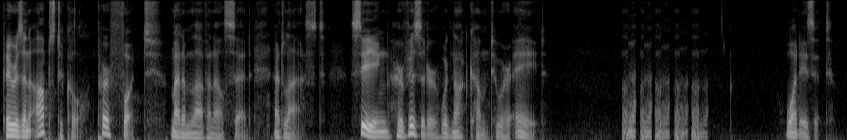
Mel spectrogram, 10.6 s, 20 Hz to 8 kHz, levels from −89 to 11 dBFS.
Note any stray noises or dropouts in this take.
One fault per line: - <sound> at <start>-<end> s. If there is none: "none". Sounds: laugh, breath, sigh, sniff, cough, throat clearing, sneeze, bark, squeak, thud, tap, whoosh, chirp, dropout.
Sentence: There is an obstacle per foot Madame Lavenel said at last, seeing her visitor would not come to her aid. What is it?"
- laugh at 7.8-8.9 s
